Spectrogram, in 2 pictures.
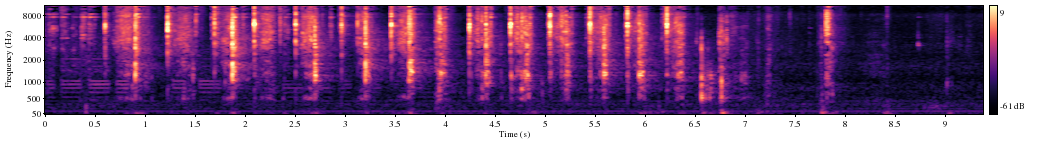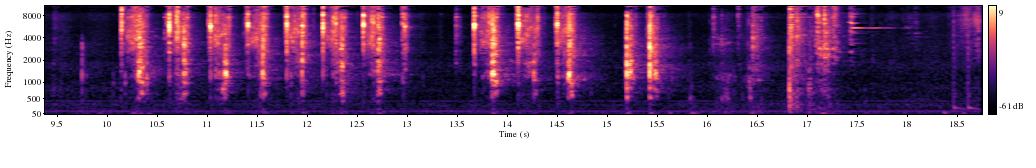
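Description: Y-shaped vegetable peeler scraping down raw carrots in quick strokes, about two or three a second, with a pause of a couple of seconds midway and a few last strokes near the end.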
